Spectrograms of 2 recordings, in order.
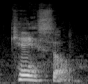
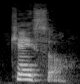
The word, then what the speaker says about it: queso: queso queso is cheese never ever pronounce the Q in Spanish as a it's a qu it is in English sometimes but in English sometimes it's also a c like antique or keyside well it's always a c in espanol it's nice that Spanish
